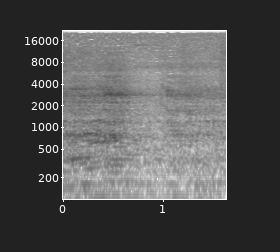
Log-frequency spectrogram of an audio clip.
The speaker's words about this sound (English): Those loud motorcycles.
